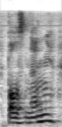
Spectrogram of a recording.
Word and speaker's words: Poznań: Nel 1310 si ribellano i tedeschi di Poznan, che in tedesco si dice Posen, in polacco si pronuncia Poznań, e nel 1311 si sollevano anche i tedeschi della piccola Polonia guidati dal vescovo di Cracovia.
